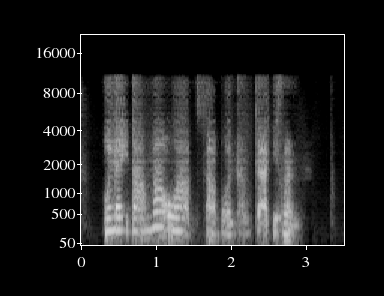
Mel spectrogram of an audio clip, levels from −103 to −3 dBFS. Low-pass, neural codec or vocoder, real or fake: 10.8 kHz; codec, 44.1 kHz, 0.9 kbps, DAC; fake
